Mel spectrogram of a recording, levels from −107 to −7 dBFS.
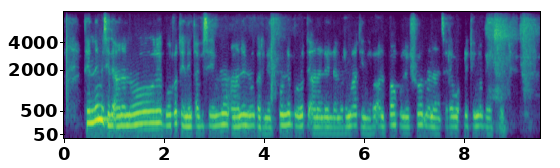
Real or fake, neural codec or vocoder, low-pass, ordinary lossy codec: real; none; 7.2 kHz; Opus, 16 kbps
